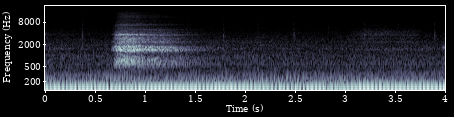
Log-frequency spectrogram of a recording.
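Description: A woman lets out one long, breathy sigh about a second in, over the steady low hum of a car's cabin.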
